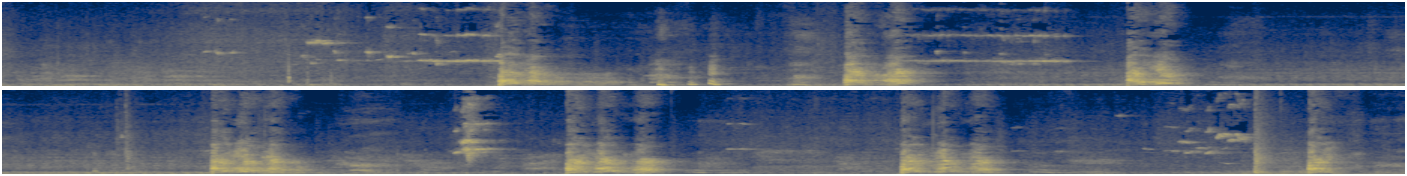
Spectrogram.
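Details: Pug indoors reacting to a Lego toy tank it dislikes, giving short sharp barks in bursts roughly every two to three seconds with quieter gaps between, in a small room.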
